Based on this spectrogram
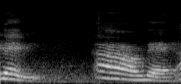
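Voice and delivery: ordinary talk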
